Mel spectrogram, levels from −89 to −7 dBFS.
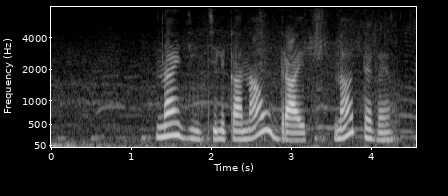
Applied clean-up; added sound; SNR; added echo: none; Race car, auto racing; 19 dB; none.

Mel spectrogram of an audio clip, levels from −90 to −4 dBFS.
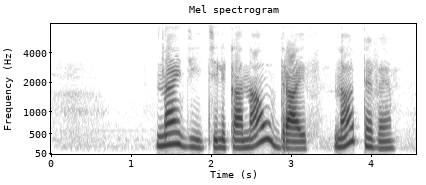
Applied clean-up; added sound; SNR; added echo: none; none; none; none.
